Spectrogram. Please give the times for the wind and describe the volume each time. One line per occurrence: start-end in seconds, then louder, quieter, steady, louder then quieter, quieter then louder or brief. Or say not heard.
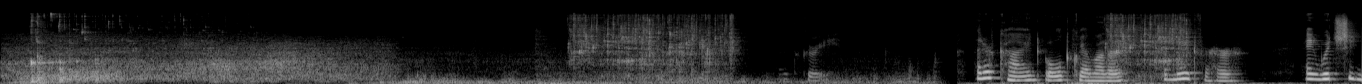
0.0-9.4 quieter.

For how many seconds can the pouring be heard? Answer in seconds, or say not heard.
5 s.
